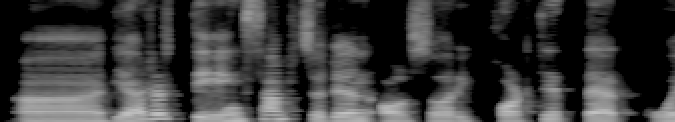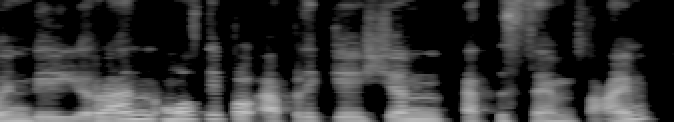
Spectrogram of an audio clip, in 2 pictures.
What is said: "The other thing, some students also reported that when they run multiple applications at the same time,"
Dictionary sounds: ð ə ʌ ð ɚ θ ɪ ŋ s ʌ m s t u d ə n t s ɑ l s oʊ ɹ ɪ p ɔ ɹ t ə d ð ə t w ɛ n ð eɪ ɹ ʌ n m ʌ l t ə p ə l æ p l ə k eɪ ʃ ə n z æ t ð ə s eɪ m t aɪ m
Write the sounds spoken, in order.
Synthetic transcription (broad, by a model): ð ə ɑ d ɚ t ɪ ŋ s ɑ m s t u d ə n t ɑ l s oʊ ɹ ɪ p ɔ ɹ t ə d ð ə t w ɛ n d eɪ ɹ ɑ n m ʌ l t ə p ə l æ p l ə k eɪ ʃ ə n æ t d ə s eɪ m t aɪ m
